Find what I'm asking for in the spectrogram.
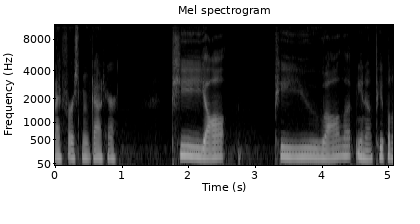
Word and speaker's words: Puyallup: I used to say pull on up.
